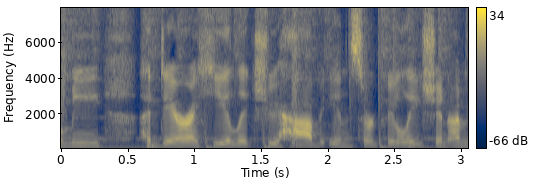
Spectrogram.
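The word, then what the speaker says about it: Hedera helix: Look at that massive Heedra helix or the correct way to say it is, say it with me, Hideera Helix.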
